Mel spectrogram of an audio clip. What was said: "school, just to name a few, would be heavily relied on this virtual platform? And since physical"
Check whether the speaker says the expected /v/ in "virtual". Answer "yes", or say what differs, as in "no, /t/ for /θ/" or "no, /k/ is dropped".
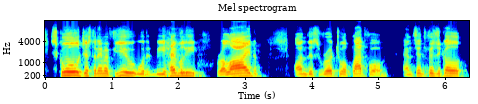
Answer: yes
